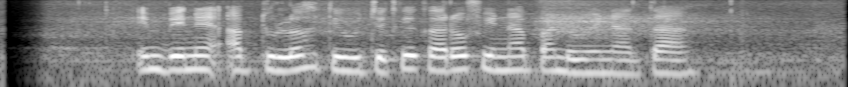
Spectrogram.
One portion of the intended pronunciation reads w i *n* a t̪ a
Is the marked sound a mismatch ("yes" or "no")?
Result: no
